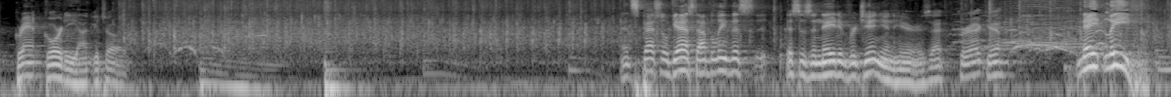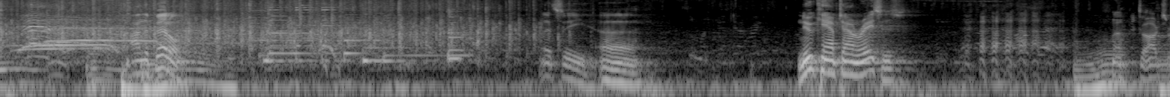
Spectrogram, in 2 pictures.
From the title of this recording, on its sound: live at FloydFest X (2011)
